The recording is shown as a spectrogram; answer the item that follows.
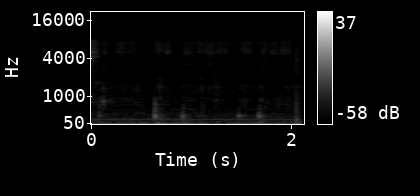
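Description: Marker pen writing on a whiteboard: faint, irregular short strokes and scrapes as a word is written.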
